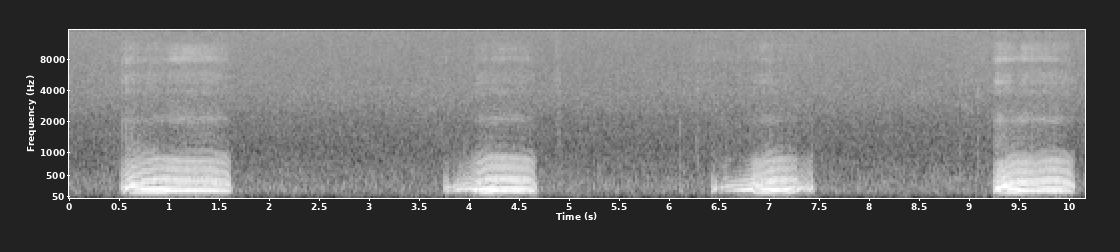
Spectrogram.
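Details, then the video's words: A sleeping dog snores steadily: four low, rasping, harmonic snores, each about a second long, spaced roughly three seconds apart, with a slight pitch wobble inside each breath and quiet room between them. "my dog snoring"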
